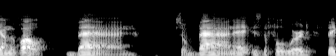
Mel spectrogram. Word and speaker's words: bene: Next, bene is the full word. Bene. Okay, so this E is an open E. It rhymes with head in English, right?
